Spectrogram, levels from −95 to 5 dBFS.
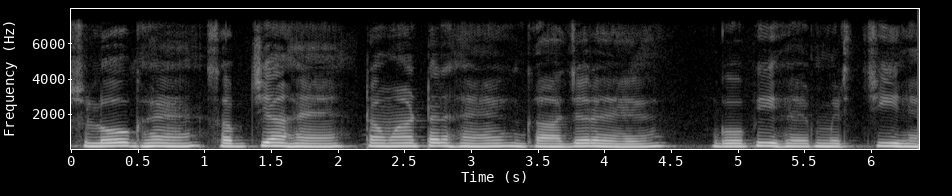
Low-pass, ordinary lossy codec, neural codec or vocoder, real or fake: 7.2 kHz; none; none; real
